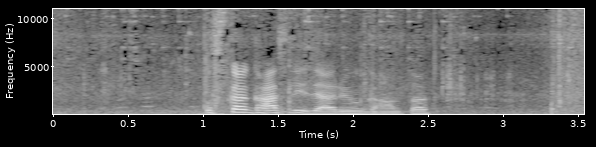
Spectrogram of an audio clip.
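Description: A young woman speaks close by with animation.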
